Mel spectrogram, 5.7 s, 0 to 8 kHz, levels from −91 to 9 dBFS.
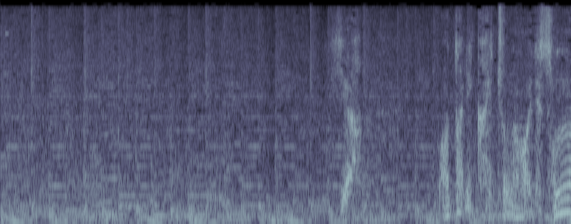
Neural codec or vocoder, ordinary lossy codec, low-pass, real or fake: none; MP3, 32 kbps; 7.2 kHz; real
